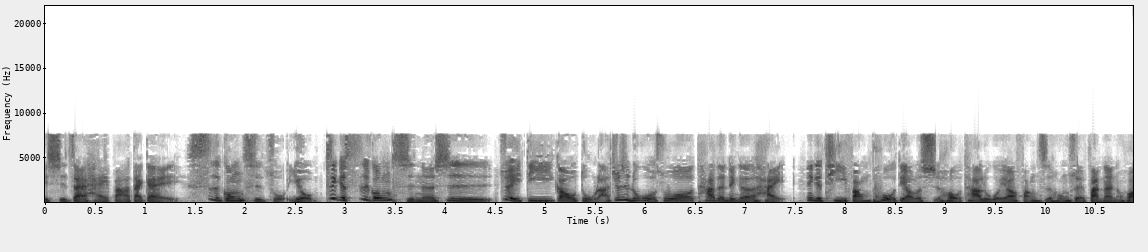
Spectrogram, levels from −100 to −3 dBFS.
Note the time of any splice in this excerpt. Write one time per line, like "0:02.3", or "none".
0:02.7
0:04.5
